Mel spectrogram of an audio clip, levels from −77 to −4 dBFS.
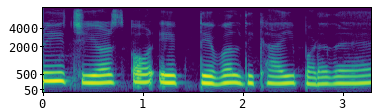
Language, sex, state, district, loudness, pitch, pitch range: Hindi, female, Haryana, Charkhi Dadri, -14 LUFS, 225 Hz, 215-235 Hz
